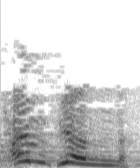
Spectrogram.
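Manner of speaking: normal talking voice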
